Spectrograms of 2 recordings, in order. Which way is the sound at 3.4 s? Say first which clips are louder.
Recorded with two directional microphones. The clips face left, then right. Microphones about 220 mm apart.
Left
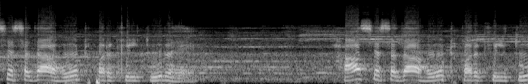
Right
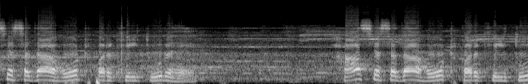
Right 2 dB; 40° right (ahead or behind).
